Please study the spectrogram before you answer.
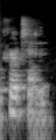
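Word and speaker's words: Kurtin: His story collection, Talk, was published by Oberon Press, and he recently completed his new story collection, Curtin, which is spelled K-U-R-T-I-N.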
